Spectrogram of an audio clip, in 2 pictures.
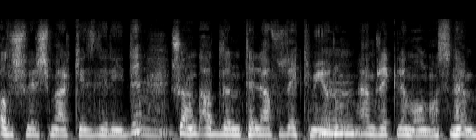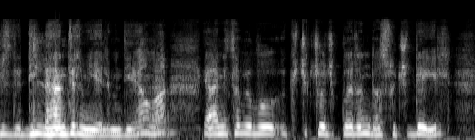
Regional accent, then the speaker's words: Ankara, Turkey; ben de doğma büyüme Ankaralıyım. Bu kentte bütün anılarım bu kentin sokaklarında yayılı durumda.

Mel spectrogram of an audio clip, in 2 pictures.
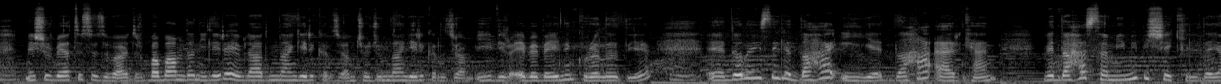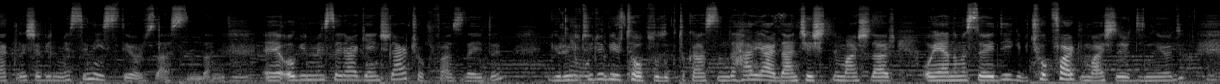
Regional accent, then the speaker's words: Ankara, Turkey; Evet, ben de bir Ankaralı olarak Anıtkabir'deydim

